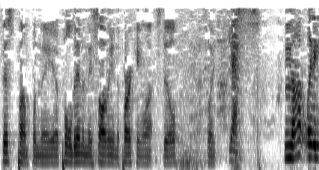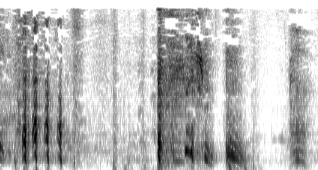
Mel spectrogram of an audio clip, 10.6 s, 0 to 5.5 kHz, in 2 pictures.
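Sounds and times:
speech: 0.0s - 6.7s, 7.9s - 9.2s
laughter: 4.2s - 8.2s
person clearing throat: 7.9s - 10.6s
person coughing with rough hacking coughs: 7.9s - 10.6s.

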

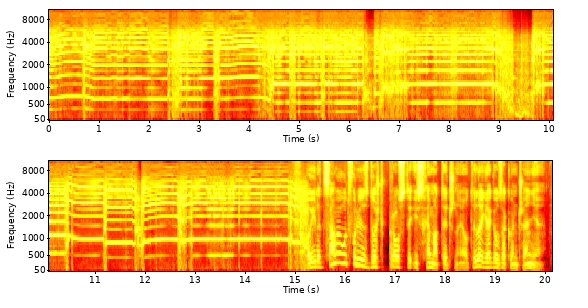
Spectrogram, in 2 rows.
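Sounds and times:
overdriven electric guitar through Orange amplifier emulation plug-ins playing detuned notes: 0.0s - 15.4s
speech: 15.3s - 20.0s.

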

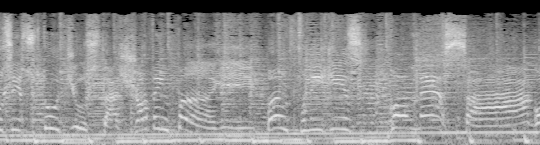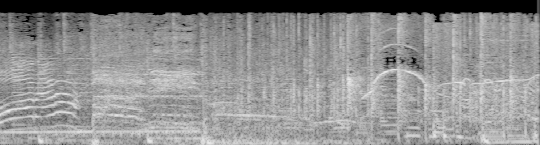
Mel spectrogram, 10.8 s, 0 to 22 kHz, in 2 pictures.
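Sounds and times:
speech: 0.1s - 6.5s
large audience cheering and shouting: 6.2s - 10.7s
large audience clapping: 7.4s - 10.7s
rising and falling whistle-like tone: 8.9s - 10.7s.

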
